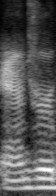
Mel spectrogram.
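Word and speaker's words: Andrzej: Bonafide expert Andre and it looks like Andrew but with ZJ at the end pronounced Andre I should have just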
